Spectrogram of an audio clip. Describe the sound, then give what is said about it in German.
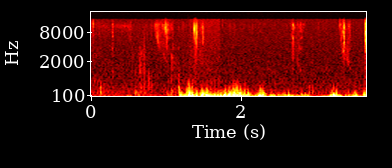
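Wet lip-smacking and chewing from someone eating with their mouth open, a series of squishy, smacking bursts of varying loudness that stop briefly and then resume. “Alle, die jetzt so richtig hassen, wenn man so schmatzt”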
